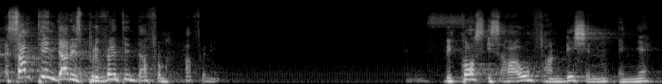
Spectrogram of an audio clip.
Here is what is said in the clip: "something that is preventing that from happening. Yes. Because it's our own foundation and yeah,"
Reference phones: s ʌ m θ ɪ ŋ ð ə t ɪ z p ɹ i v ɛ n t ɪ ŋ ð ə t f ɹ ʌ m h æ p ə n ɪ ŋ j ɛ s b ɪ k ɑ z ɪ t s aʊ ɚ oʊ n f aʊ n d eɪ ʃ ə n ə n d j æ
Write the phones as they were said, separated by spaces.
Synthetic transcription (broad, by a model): s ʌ m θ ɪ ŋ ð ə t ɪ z p ɹ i v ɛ n t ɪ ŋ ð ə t f ɹ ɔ m h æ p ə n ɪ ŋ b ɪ k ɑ s ɪ t s aʊ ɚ oʊ n f aʊ n d eɪ ʃ ə n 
